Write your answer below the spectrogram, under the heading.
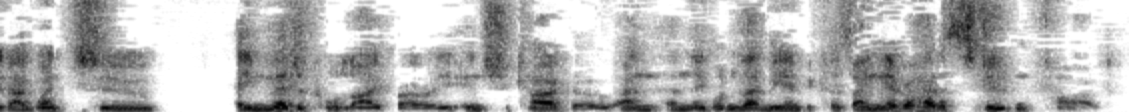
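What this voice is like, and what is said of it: British accent. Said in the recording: “my British accent in Chicago works wonders”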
